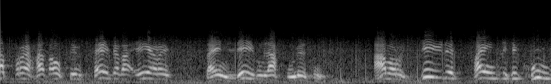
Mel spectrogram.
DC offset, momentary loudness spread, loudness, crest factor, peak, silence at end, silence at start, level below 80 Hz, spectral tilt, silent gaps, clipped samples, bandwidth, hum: under 0.1%; 9 LU; -21 LUFS; 14 dB; -6 dBFS; 0 s; 0 s; -50 dBFS; -7.5 dB/octave; none; under 0.1%; 6.2 kHz; none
